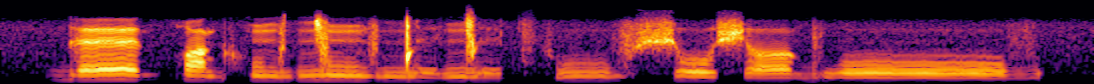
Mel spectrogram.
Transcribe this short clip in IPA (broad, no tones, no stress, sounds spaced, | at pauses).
ɡ ɛː ɡ qʷ a ɡ x ũ ɡ ŋ͡ǀ ũ v ŋ͡ǃ e̤ ŋ͡ǀ e̤ t͡sʼ uː v ʃ o ʃ ʌː ɡ w oː v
